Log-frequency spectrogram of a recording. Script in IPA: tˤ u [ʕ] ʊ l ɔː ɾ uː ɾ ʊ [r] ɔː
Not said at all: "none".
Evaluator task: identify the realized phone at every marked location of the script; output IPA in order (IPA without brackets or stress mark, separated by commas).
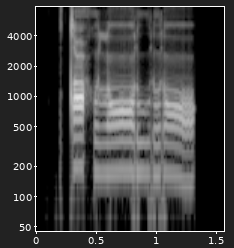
h, ɾ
